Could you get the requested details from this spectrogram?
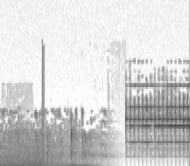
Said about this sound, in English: That's the fire alarm.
